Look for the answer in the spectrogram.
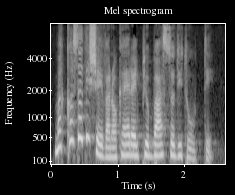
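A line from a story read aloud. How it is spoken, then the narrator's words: Wife exclaiming. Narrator (Italian): la moglie d'Agenore esclamò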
